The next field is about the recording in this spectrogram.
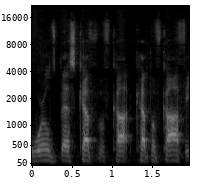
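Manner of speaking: ordinary delivery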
